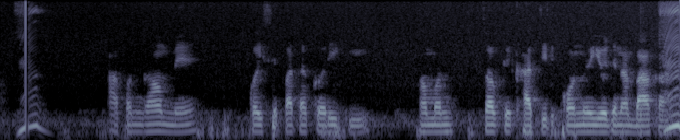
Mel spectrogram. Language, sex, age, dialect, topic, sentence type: Bhojpuri, male, <18, Southern / Standard, banking, question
